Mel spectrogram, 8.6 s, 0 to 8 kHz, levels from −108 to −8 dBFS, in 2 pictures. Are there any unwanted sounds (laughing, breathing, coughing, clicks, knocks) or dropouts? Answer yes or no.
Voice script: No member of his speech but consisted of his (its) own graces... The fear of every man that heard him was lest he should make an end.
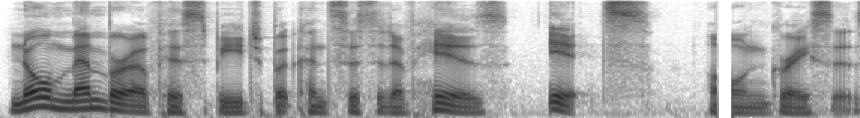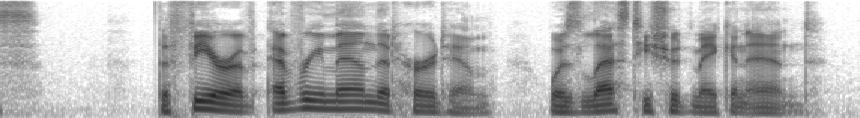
yes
